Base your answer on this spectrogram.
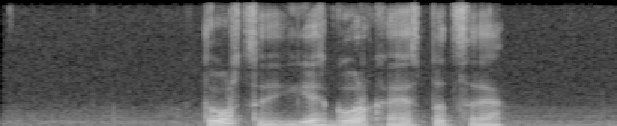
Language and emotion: Russian, neutral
